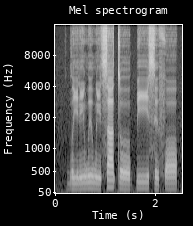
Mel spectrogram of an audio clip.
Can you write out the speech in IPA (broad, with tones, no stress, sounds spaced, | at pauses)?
ɡʷ iː˨ ɾ ĩ˧ w ɨ˧ w ĩ˨ s a˦ t oː˨ k͡p iː˦ s ɨ˧ f ɔ˦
